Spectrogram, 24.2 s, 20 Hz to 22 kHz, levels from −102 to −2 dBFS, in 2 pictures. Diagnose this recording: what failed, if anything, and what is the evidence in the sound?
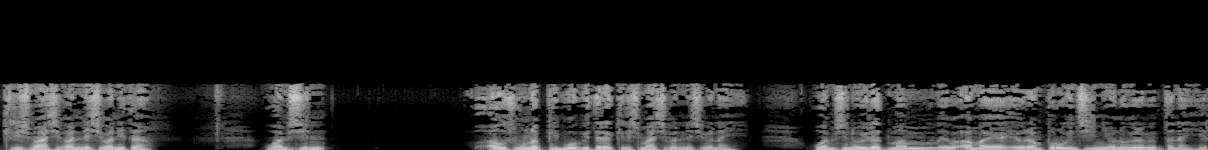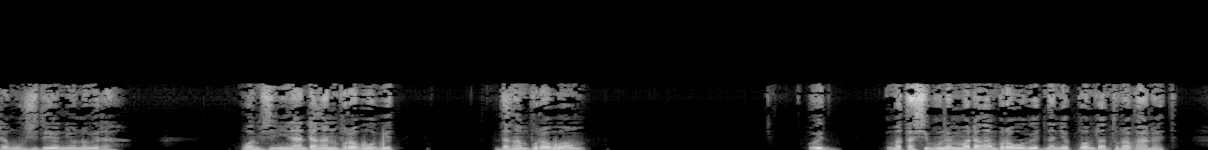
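The trouble sits at the codec stage. The whole speech clip is hissy and grainy, with nothing above 9.7 kHz. That's likely Vorbis compression pushed hard, which fits a bitrate around 19 kbps. The treble gets quantised so coarsely that its detail turns into noise.

Pre-echo shows up from the same codec at 5.46, 10.46, 17.07, 21.11 and 22.85 s. A short hiss of about 20 to 27 ms leads each sharp onset. The block's quantisation noise, sized for the loud attack, smears into the quiet just before it.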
